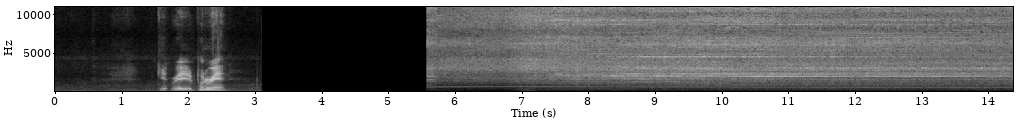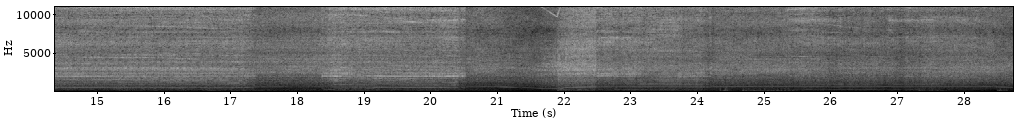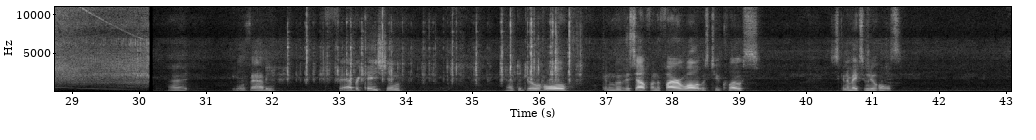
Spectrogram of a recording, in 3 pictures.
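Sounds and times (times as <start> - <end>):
power tool motor whining: 5.6 - 30.2.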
